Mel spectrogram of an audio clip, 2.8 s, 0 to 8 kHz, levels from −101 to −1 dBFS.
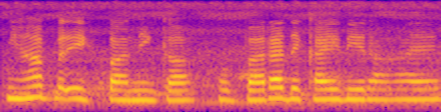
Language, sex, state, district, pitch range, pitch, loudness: Hindi, female, Chhattisgarh, Raigarh, 225-245 Hz, 235 Hz, -15 LUFS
